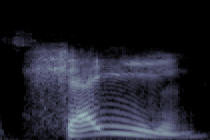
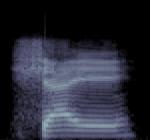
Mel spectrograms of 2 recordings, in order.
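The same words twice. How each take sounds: First: The final vowel is a clear 'i' sound. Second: The final vowel comes out like an 'e'. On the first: The speaker calls it right. "contohnya pada kata ini syai" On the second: The speaker calls it wrong. "keluarnya e ... itu juga kurang tepat"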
